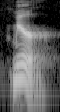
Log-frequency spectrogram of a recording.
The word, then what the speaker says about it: mirror: these two words Mir the first word is mirr it's one syllable and the second word is mirror it's two syllables you can make it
